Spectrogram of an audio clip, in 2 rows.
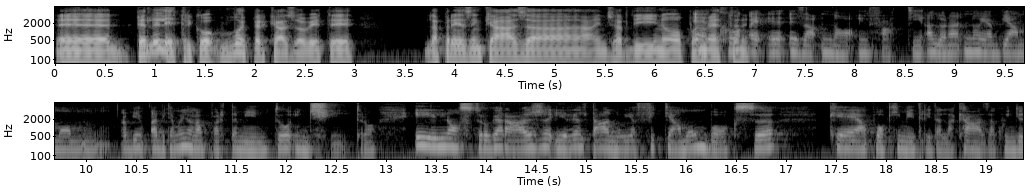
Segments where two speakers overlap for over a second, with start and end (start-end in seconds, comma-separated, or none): none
